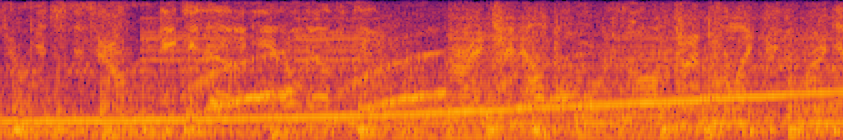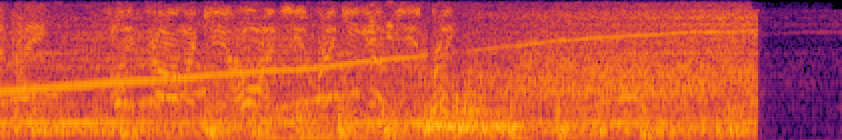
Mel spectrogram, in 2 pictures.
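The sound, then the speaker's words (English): Loud, continuous roar of an aircraft's number three tire blowing out and skidding on a runway during landing, with a steady rising whine climbing over about ten seconds before cutting off abruptly into silence; faint voices sit beneath it. “I've got a blowout. Number three.”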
